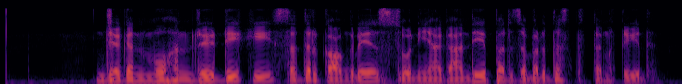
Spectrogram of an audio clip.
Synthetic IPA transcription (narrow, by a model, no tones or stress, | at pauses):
d͡ʒɐɡənmoːɦənɾeːɖikisɐd̪əɾkãːŋɡɾeːsːoːnijaːɡãːnd̪ʱipɐɾzɐbəɾd̪əst̪ːɐnqiːd̪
